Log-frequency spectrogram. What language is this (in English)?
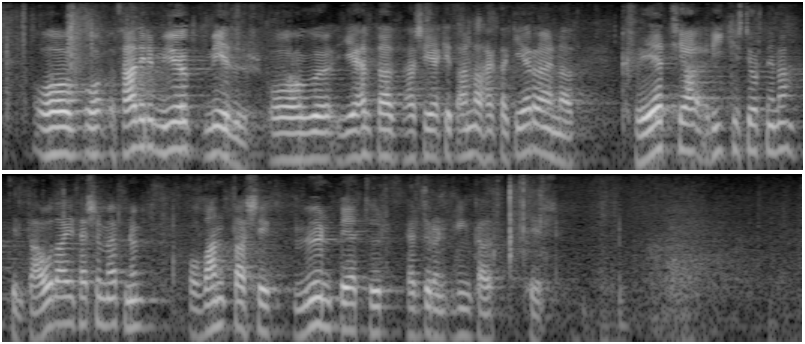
Icelandic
